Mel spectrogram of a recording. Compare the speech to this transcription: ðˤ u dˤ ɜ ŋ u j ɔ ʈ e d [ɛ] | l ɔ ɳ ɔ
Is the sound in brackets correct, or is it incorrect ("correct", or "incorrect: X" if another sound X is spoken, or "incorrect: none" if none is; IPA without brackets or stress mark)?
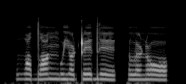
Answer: incorrect: e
